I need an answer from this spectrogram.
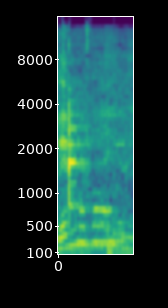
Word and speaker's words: linalool: Linalool? Linalool. Oh, God. Spell it So we like to give customers kind of they could take a picture of this.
